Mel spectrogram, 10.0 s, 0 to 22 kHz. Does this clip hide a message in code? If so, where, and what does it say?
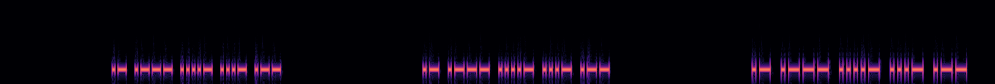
Yes: Morse code from 1.1 to 9.7 s, heard as a keyed tone, about 35 wpm, 700 Hz. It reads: AJ4VW AJ4VW AJ4VW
